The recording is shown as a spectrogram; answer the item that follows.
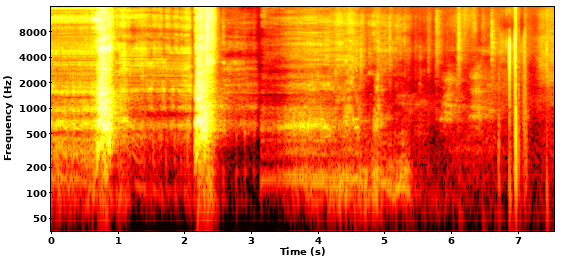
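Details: A Rottweiler having a bad day and completely freaking out gives two loud, deep barks, then a low rumbling growl and a few sharp clicks.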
